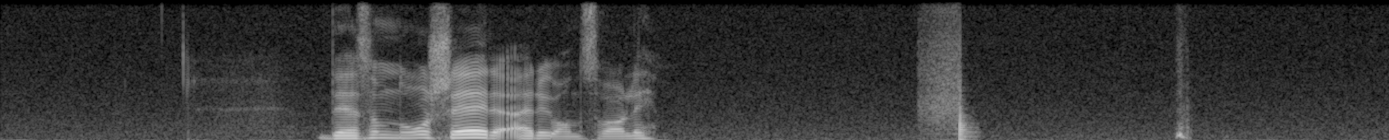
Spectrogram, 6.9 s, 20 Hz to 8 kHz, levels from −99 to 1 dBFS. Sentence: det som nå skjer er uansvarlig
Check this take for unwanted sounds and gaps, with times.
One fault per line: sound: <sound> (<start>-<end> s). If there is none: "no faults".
sound: thud (4.6-4.9 s)
sound: whoosh (5.9-6.0 s)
